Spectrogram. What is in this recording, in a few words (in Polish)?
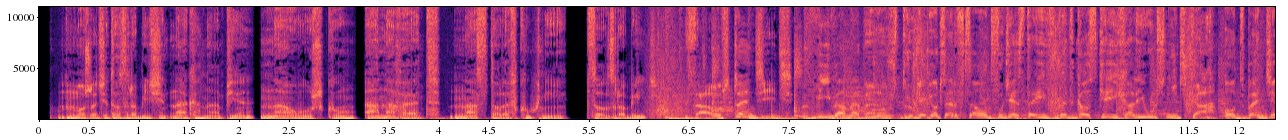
REKLAMA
